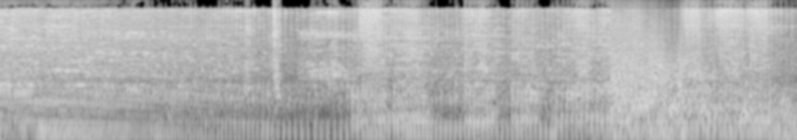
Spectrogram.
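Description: Small engine of a ride-on vehicle running loudly as it drives on a wet street. The sound rises and falls through the second half as the vehicle turns off the road.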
